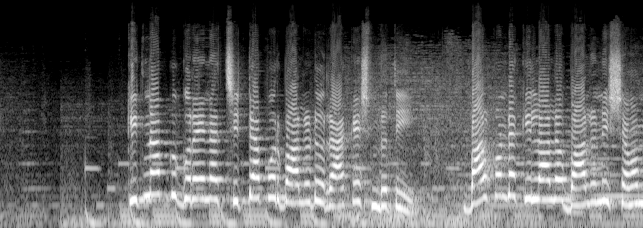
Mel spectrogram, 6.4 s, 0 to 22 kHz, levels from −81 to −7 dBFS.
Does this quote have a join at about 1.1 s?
no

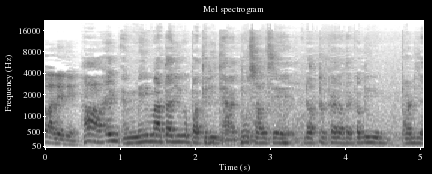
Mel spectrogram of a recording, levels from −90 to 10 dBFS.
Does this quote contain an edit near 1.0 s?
yes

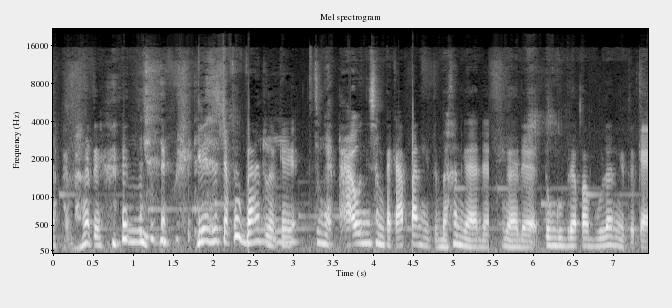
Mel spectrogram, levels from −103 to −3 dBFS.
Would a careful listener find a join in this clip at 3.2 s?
yes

